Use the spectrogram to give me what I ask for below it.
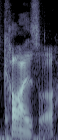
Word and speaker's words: Caesar: Roman Way of life the way they pronounce their C's was closer to a KY so the way the way we describe a Caesar which was like the Roman Emperor they described it as Kaiser and the best way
